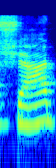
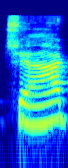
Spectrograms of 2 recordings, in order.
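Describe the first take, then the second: First: The word begins with a sh sound. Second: The word begins with a ch sound. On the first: "शैट बोलते हैं" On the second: "चैट बोलते हैं"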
